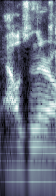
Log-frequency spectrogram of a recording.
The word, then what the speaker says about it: Algenelerro: Oh man, you know my Instagram is my first name, Algenelerro. ALG. I'm about to spell it.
